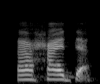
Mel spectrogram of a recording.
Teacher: Sifat huruf qalqalah. Jadi dal, ni akhir-akhir ni lah ahad, samad, yulad, tu qalqalah dia panggil, ada pantulan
